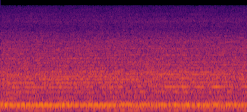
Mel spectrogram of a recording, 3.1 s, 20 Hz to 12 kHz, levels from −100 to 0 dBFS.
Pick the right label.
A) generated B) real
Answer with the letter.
B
